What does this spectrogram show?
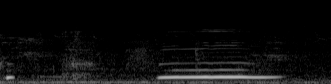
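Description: An American bullfrog gives a single steady, open-mouthed scream lasting just over a second.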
